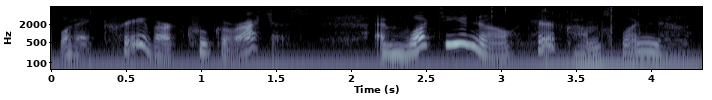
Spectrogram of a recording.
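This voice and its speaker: A woman voicing a hungry, picky male chupacabra in a storybook, theatrical, drawn-out and mock-polite. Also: mid-range voice, wildly swooping pitch, darkish tone. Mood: menacing.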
